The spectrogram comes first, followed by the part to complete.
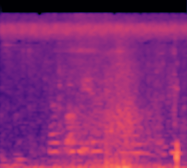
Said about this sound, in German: Oh es ist eine Ratte.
